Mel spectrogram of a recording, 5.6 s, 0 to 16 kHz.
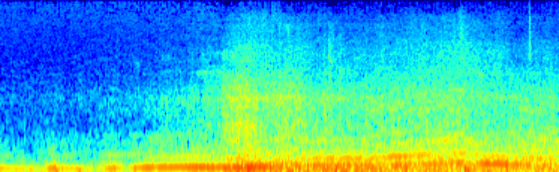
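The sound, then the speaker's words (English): Engine of a 2-litre ND Mazda MX-5 sports car in SE-L Nav trim under acceleration: a low rumble whose pitch climbs steadily, then eases slightly near the end, with no talk over it. “So this is the Mark IV, or the ND Mazda MX-5, here in 2-litre format.”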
